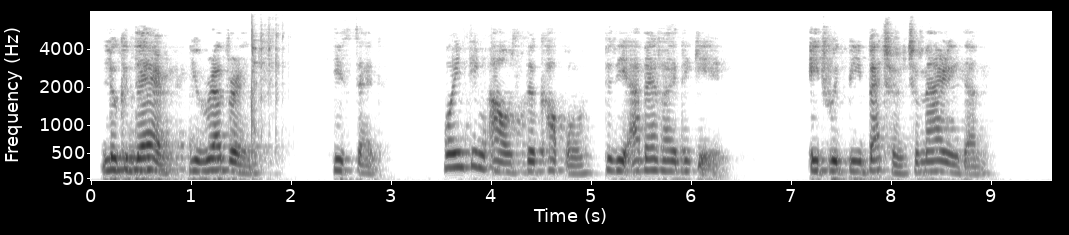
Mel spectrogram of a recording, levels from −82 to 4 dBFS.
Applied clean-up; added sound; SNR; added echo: neural mask model DeepFilterNet 3.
